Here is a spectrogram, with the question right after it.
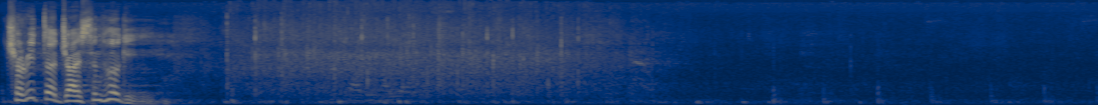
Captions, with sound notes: Charitha Jayasinghege. (audience applauding)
